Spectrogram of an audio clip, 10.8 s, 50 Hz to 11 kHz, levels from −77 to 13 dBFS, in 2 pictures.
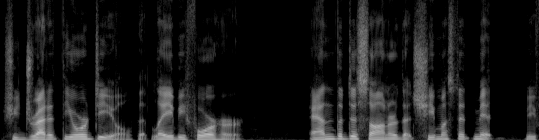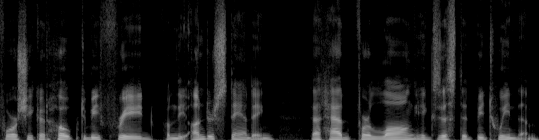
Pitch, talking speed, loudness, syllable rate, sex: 130 Hz, 180 wpm, -22 LUFS, 5.1 syllables/s, male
